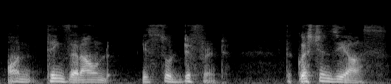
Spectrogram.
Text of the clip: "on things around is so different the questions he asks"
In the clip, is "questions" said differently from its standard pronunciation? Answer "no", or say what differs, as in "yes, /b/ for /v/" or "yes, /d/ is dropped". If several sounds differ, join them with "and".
no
